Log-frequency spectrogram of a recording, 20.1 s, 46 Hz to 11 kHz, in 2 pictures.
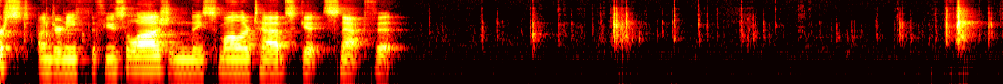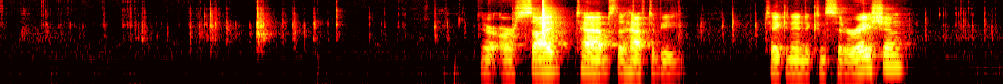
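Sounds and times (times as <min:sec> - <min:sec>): plastic toy parts clicking: 0:11.3 - 0:14.7, 0:16.8 - 0:17.7, 0:19.1 - 0:20.0.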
